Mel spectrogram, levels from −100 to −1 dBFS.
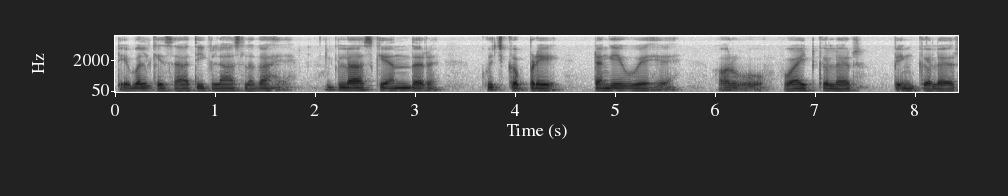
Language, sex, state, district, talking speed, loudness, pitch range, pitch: Hindi, male, Himachal Pradesh, Shimla, 155 wpm, -18 LUFS, 105-115 Hz, 110 Hz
